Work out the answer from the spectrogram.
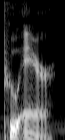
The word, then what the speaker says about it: pu-erh: equivalent anywhere else in the tea world, pu-erh, pronounced pu-erh.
